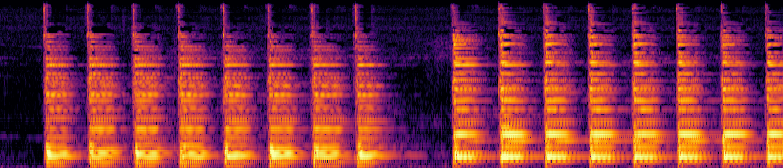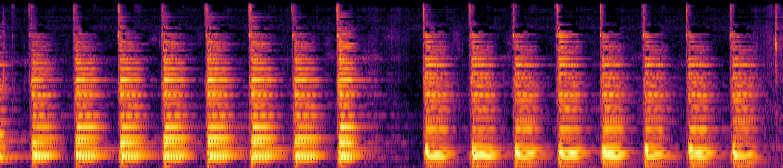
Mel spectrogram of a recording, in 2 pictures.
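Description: Electronic keyboard playing full major chords with both hands, each chord struck about eight times at roughly two strikes a second as a chord-change drill: E major, then B major, then A major, then back to E major.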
